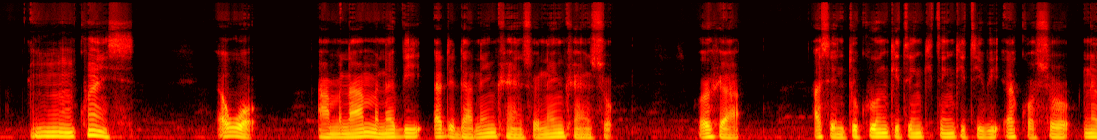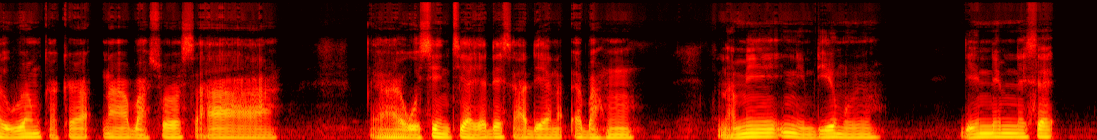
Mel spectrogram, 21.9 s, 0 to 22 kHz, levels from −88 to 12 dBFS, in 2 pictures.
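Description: A speech recording with no audible technical faults.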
